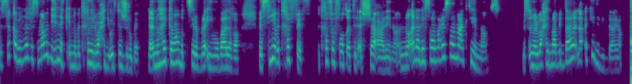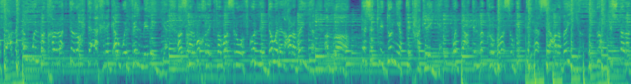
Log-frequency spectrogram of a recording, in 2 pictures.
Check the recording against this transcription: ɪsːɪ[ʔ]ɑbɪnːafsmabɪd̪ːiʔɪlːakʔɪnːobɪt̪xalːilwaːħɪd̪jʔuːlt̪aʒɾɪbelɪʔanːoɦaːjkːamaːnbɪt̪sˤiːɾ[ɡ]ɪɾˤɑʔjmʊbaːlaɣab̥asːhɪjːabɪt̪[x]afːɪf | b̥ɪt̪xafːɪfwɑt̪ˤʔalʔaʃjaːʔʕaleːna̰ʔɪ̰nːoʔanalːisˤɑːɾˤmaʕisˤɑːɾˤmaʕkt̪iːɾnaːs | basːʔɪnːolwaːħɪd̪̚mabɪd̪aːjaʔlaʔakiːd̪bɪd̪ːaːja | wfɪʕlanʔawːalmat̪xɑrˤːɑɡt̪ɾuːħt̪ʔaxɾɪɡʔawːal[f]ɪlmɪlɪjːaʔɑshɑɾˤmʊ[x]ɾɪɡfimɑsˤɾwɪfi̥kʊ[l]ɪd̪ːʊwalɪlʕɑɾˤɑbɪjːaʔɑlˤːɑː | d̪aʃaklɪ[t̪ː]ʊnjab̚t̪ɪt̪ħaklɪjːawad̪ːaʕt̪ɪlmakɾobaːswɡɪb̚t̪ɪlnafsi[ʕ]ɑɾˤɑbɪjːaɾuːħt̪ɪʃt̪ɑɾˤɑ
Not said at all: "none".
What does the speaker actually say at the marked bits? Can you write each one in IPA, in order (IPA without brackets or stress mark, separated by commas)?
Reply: q, b, x, f, x, lː, d̪ː, ʕ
